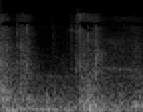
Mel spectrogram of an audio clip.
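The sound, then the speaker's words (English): A fridge door being opened and shut as beers are put inside, a soft muffled clunk and rustle set against a low, steady background hum, with no one speaking. “Actually, let's put them in the fridge first.”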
